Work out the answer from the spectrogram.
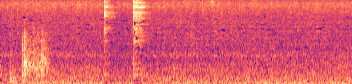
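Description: Chopped onion, red pepper and garlic frying in olive oil in a stainless steel pot, giving a steady sizzle. About a second and a half and two seconds in come two short clinks as a metal teaspoon is set down on a plate.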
